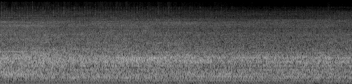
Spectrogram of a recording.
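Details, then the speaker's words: 2006 Mitsubishi Lancer ES first started after sitting about four years in storage on five-year-old gas: a steady, even idle with a smooth hum and no tick or knock. It sounds healthy. "oh it's running that's good thing's running good this sounds perfect no tick nothing"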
